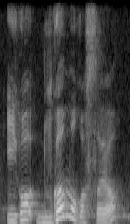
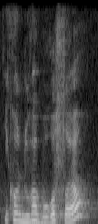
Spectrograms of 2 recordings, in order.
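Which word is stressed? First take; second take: 누가; 먹었어요. First: The emphasis falls on the word 누가. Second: The emphasis falls on the word 먹었어요. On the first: The speaker asks which person ate it. "If I place the emphasis on 누가" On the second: The speaker asks whether anyone ate it. "If I place the emphasis on the 먹었어요"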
